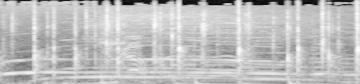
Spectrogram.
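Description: Several people in a studio clap together in a quick, steady patter, close and fairly loud, over a musical jingle with sustained tones and a deep thumping beat.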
